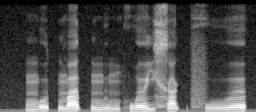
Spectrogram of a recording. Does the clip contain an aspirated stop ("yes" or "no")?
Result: no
